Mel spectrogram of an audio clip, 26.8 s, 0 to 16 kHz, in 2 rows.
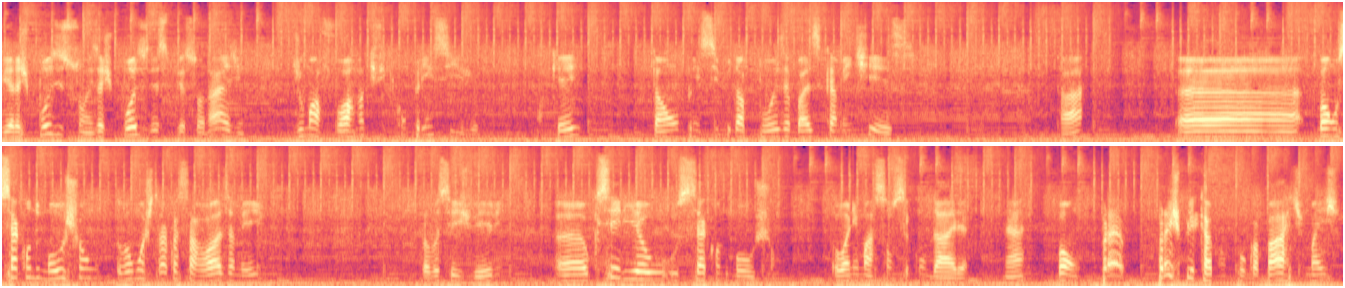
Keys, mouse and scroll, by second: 1.5 click, 2.1-3.8 drag, 4.3-6.0 drag, 9.5-12.1 drag, 25.9 click.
